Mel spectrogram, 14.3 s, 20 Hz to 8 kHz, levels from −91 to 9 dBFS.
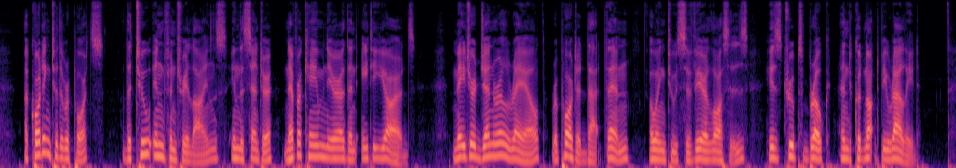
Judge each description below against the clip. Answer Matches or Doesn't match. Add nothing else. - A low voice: Matches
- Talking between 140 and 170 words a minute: Matches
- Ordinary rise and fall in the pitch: Matches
